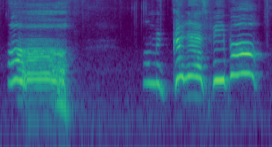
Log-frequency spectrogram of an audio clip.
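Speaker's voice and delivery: very high, loud cry of delight; excited shriek. Real, not acted. Shrieking to viewers at a new gift in high excitement. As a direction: burst out shrieking with joy.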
